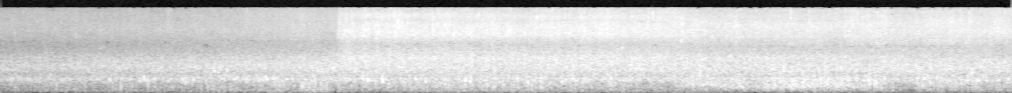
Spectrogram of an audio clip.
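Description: Water rushing and splashing along the hull of a moving river boat, with wind buffeting the microphone. It grows louder over the first few seconds, and a high hiss joins about a third of the way in.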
